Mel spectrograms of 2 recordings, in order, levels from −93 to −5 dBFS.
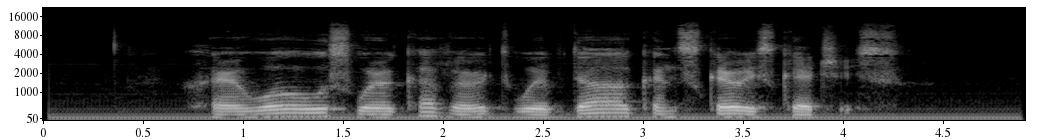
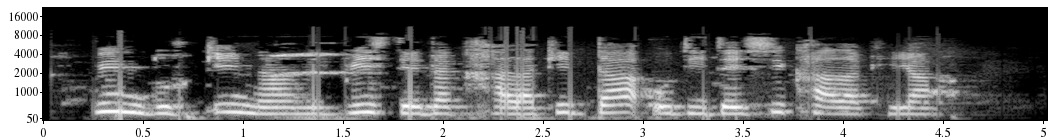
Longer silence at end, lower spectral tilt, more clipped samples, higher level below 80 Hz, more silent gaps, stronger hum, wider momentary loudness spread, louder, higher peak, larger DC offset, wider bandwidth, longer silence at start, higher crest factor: second, 0 s vs 0.45 s; first, -5 dB/octave vs -3.5 dB/octave; neither; second, -54 dBFS vs -44 dBFS; neither; first, 50 Hz at -50 dBFS vs none; first, 22 LU vs 6 LU; second, -34 LUFS vs -14 LUFS; second, -14 dBFS vs 0 dBFS; neither; first, 12.5 kHz vs 10.5 kHz; second, 0.05 s vs 0.25 s; first, 20 dB vs 14 dB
